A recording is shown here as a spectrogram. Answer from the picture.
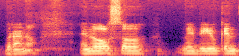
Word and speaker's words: Brano: pronouncing my name well in Slovak language it should be pronounced brano but I actually prefer brano for some reason many people call me this way so you can call me brano and also maybe you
